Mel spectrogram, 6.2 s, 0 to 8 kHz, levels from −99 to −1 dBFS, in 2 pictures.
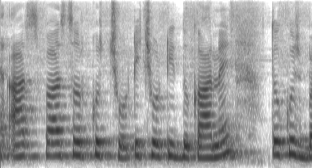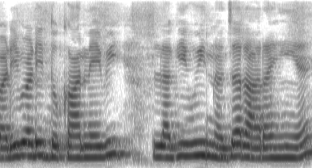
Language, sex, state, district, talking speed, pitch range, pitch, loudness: Hindi, female, Uttar Pradesh, Jyotiba Phule Nagar, 155 wpm, 195-235 Hz, 220 Hz, -26 LUFS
